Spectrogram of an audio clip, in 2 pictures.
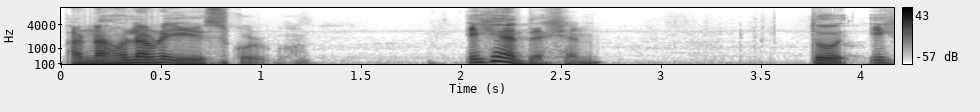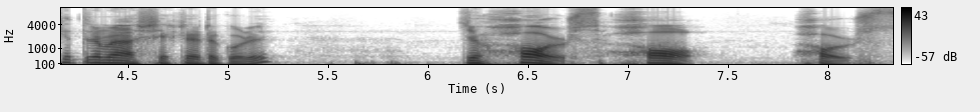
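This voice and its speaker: A man teaching an English grammar lesson, repeating example words slowly to show how they sound and mixing English terms into his talk. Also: on the high side, sing-song, no room sound, clean studio sound. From Bangladesh.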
